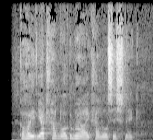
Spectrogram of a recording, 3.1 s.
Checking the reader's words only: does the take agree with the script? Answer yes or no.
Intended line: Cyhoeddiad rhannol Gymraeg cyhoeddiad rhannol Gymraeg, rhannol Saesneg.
no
